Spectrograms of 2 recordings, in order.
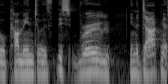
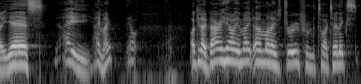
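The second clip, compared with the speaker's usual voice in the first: high, loud, chummy salesman cheer; 8 semitones higher, 6 dB louder than usual. Retold or imitated. Band member sweet-talking the pub boss on the phone, high and chummy. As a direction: greet the pub boss like an old mate to win him over. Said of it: "put on your sales voice".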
